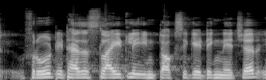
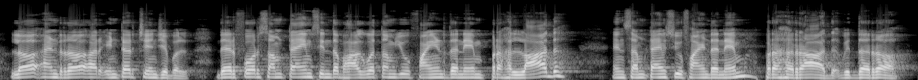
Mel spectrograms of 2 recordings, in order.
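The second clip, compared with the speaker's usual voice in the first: ordinary talk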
